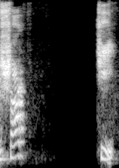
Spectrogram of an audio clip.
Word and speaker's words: সাক্ষী: তাহলে উচ্চারণ হবে কি উচ্চারণ হবে ক খ যেমন তুমি বলছো কি তুমি বলছো শাক খি দেখো এই খ টাকে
